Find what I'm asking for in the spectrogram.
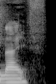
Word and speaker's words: knife: You don't pronounce the K in knife.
